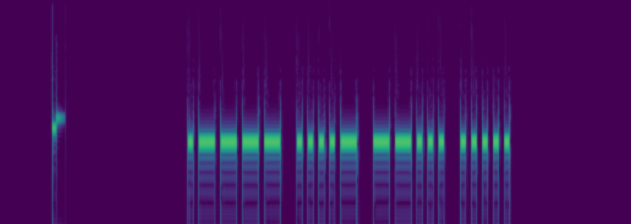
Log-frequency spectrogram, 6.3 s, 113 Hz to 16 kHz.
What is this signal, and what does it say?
Morse code, heard as a keyed tone, about 22 wpm, 700 Hz. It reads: 1475
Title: Numbers - 4-Digit 22wpm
